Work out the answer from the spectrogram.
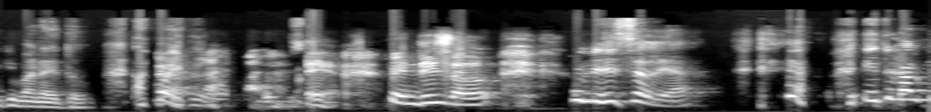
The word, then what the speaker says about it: Vin Diesel: Vin Diesel, bacanya gimana itu? Apa itu? Vin Diesel.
